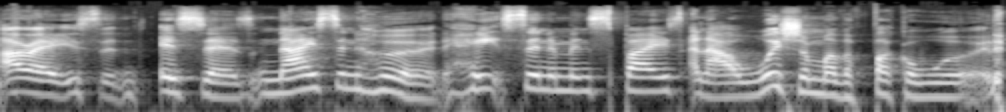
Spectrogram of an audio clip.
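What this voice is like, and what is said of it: New York accent. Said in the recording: “Let ... use her New York accent.”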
